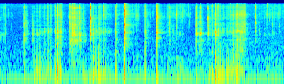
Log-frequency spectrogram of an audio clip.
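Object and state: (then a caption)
Bar soap being shaved. A solid soap bar with a black outer shell and a green core is held in the hand and shaved with a box-cutter blade, including shaving off the black shell. Short, crisp scraping cuts come in quick bursts, each with a bright, crackly high edge and a soft low thump. The shavings peel away with dry rasping sounds that stop quickly, with no ringing.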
